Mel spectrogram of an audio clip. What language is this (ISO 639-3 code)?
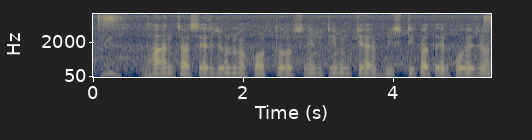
ben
